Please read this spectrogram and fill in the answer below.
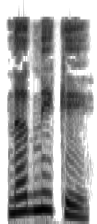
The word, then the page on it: ನಗ್ನಿಕೆ: nagnike; kannada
